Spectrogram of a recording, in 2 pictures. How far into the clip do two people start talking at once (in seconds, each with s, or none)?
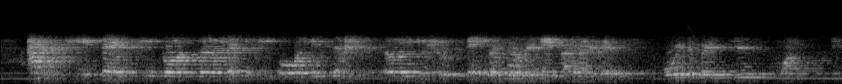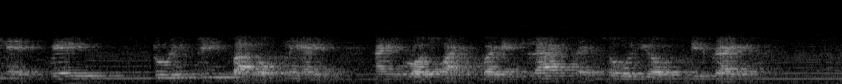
4.8 s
